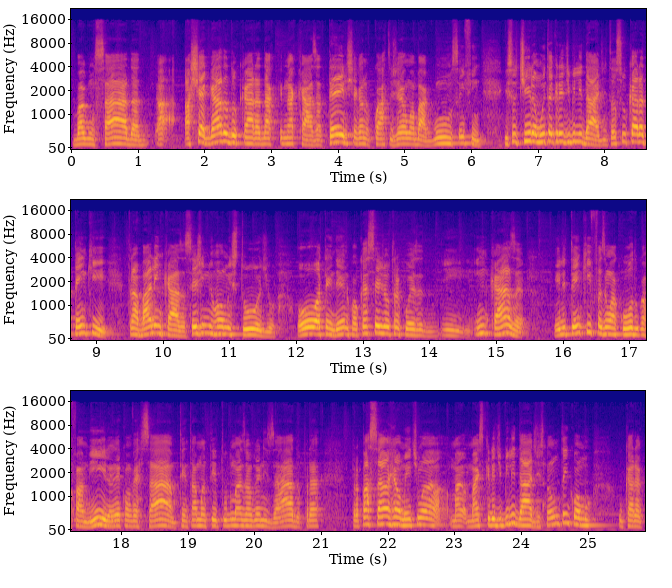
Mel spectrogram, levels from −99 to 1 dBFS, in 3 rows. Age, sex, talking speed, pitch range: 20-39, male, 170 wpm, 160-210 Hz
